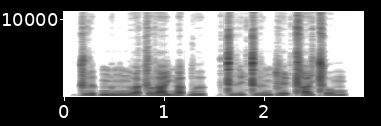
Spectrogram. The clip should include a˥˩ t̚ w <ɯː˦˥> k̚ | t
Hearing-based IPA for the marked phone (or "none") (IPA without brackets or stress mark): ɯ˦˥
